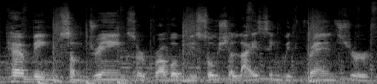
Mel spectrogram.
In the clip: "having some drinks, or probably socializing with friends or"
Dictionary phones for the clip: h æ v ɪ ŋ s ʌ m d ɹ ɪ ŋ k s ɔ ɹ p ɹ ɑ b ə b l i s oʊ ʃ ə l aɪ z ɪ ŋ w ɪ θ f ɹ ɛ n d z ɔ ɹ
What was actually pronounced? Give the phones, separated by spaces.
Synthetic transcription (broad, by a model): h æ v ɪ ŋ s ʌ m d ɹ ɪ ŋ k s ɔ ɹ p ɹ ɑ b ə b l i s oʊ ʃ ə l aɪ s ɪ ŋ w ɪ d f ɹ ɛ n d s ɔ ɹ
